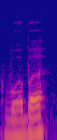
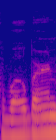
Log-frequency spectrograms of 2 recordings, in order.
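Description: First: The name is clipped, with the final r dropped. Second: The name is said in full, as spelled. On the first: "but it's like Wubba" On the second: "there's the one that's like Woburn"

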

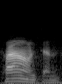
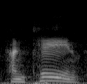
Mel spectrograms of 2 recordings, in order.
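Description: First: The word is pronounced like 'fountain'. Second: The word is pronounced like 'Fontaine'. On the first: The speaker calls it right. "I should have said fountain" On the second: The speaker calls it wrong. "I said so many times, Fontaine, fucking Fontaine"

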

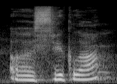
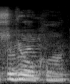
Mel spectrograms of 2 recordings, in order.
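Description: First: The stress is on the second syllable. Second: The stress is on the first syllable. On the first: "ударение на «а»" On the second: "если «ё», то «свёкла»"

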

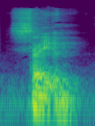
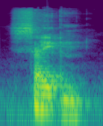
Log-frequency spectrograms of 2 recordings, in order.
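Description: The two takes are said the same way.

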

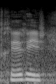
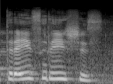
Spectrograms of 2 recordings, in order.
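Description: First: Some written letters are left silent. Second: Every written letter is sounded out.

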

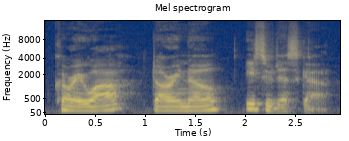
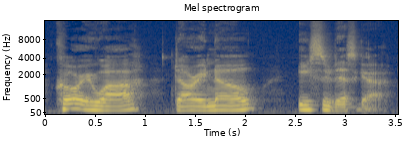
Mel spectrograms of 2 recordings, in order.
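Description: No difference in how they are said.

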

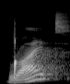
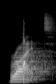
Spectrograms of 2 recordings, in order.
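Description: First: The voice rises at the end. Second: The voice falls at the end. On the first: The speaker is asking a question. "So those five words were all questions" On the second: The speaker is making a statement. "How do we turn them into statements?"

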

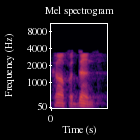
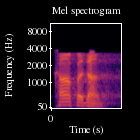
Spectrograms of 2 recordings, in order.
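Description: First: The final syllable sounds like 'dent'. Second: The final syllable sounds like 'dant'. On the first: The speaker calls it wrong. "Don't say confident" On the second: The speaker calls it right. "That's the way we should pronounce it"

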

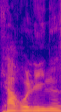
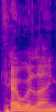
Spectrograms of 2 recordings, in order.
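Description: First: The name is pronounced the German way. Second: The name is pronounced the English way. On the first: "da er jetzt auf Deutsch ist, muss ich Caroline sagen" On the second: "in Englisch wäre es jetzt Caroline gewesen"

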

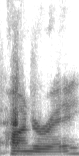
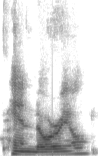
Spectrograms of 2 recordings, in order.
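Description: First: The name ends with a 'ray' sound. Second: The name ends with a 'rial' sound. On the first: The speaker calls it right. "but it's Ponderay" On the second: The speaker calls it wrong. "So it looks like Pandorial"

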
